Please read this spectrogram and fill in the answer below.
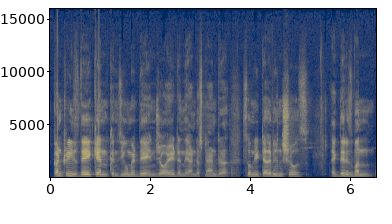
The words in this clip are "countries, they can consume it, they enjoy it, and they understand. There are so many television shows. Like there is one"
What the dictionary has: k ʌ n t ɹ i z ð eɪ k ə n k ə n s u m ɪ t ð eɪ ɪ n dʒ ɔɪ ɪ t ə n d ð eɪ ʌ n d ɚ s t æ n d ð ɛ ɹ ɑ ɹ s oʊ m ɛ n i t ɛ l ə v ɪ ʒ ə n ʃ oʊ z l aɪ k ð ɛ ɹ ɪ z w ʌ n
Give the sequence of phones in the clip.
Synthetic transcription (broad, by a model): k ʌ n t ɹ i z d eɪ k ə n k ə n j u m ɪ t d eɪ ɪ n dʒ ɔɪ ɪ t ə n d eɪ ʌ n d ɚ s t æ n d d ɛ ɹ ɑ ɹ s oʊ m ɛ n i t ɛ l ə v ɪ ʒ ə n ʃ oʊ z l aɪ k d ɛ ɹ ɪ z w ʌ n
